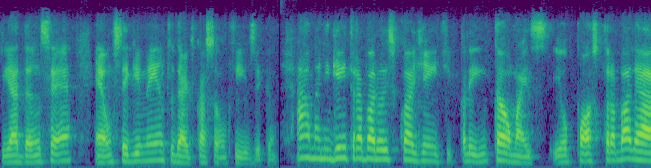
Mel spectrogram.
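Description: Talking at a very fast pace, a man shows a fairly high pitch and ordinary pitch variation. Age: 30s. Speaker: dancer and physical education teacher. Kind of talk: casual interview.

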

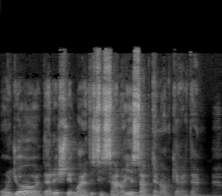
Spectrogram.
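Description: This man has a dark, mellow tone and ordinary pitch variation, talking at a moderate pace with audible room echo. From Iran, Gorgan. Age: 70s. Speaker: mountaineering club veteran, former magazine editor. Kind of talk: recorded personal reminiscence.

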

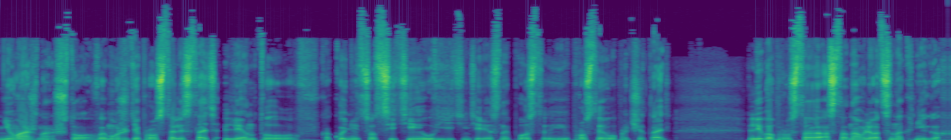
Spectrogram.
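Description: With a dark, mellow tone and a very deep, low pitch, a man speaks at a moderate pace, his pitch swinging very widely. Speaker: audiobook narrator. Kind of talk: monologue advice.

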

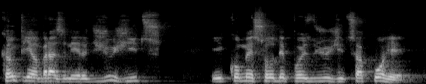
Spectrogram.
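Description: A man with a normal speaking voice speaks at a fairly high pitch and a moderate pace, with fairly even intonation. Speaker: podcast host. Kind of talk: casual chat. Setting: video call.

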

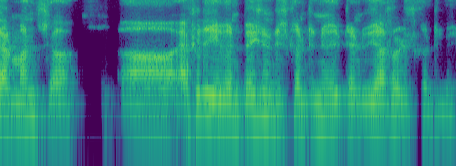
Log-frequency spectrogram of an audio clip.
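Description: A man speaks at a very fast pace with vocal fry. His pitch is fairly high, with ordinary pitch variation. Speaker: senior cardiologist. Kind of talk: clinical discussion on a video call. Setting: video call.

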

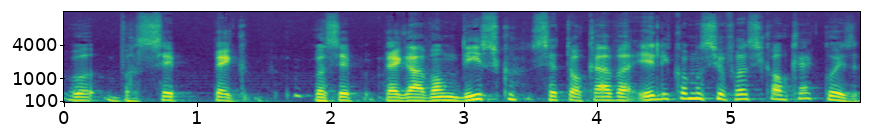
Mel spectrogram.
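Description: This man's voice sits fairly high in pitch. It has a somewhat breathy quality. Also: fairly slow pace. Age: 70s. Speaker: retired electronics engineer. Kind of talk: interview. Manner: halting, with frequent repetitions.

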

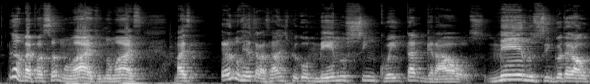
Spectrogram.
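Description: With audible room echo, a man talks at a moderate pace with a fairly high pitch and ordinary pitch variation. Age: 30s. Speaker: podcast host. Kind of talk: casual chat.

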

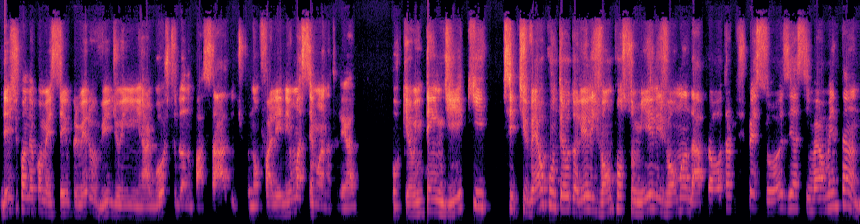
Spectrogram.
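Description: Delivered at a fairly quick pace with a Santa Catarina accent, the voice shows vocal fry and very wide pitch swings. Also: man, fairly high pitch for a man. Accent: southern Brazilian (Santa Catarina). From Santa Catarina, southern Brazil. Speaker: comedian. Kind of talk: casual chat.

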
